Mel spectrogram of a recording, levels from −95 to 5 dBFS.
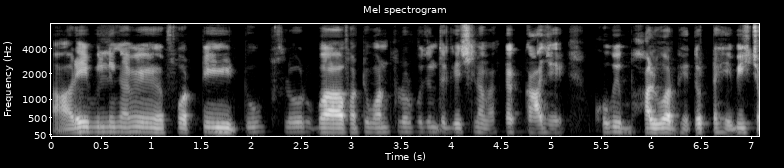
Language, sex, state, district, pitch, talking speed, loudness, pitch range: Bengali, male, West Bengal, Kolkata, 120 Hz, 180 wpm, -20 LUFS, 115-125 Hz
